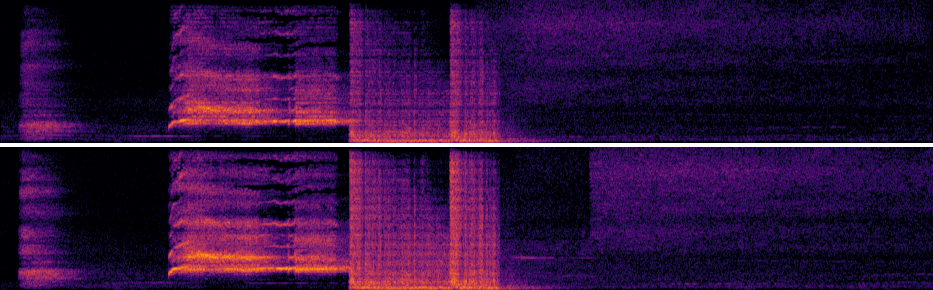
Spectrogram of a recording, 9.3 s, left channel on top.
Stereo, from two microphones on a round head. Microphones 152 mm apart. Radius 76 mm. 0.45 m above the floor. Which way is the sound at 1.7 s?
50° right (ahead or behind).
